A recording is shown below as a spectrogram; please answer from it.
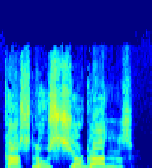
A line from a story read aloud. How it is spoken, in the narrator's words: cried James Dillon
